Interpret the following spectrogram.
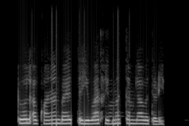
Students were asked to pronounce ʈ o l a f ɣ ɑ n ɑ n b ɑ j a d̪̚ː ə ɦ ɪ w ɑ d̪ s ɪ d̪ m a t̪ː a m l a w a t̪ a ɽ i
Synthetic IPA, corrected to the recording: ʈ o l a f ɣ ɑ n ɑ n b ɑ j a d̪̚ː ə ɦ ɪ w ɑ d̪ x ɪ d̪ m a t̪ː a m l ɑ w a t̪ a ɽ i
